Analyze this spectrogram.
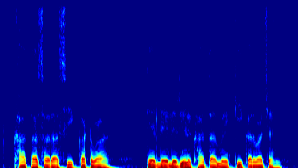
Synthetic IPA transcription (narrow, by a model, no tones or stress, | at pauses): kʰaːt̪asəɾaːsikɐʈʋa | keleːleɾĩɳkʰaːt̪amẽkikɐɾʋat͡ʃaːɦi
